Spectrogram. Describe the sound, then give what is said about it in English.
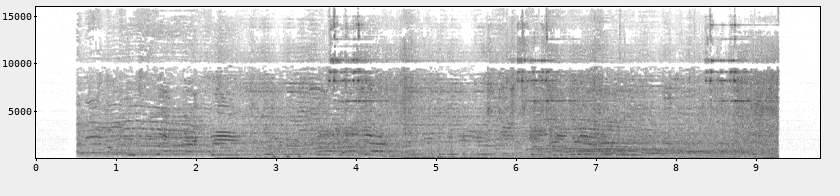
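A large arena crowd at a WWE live event booing wrestler Maxine Dupri, a dense, sustained roar of low jeering voices that swells heavier partway through and holds steady for several seconds before cutting off. “All right, guys, Rhea Ripley and Zelina Vega respond to viral video of Maxine Dupri getting booed at a WWE live event.”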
